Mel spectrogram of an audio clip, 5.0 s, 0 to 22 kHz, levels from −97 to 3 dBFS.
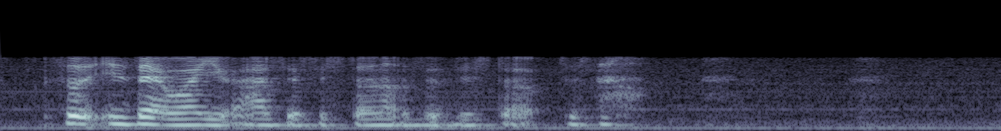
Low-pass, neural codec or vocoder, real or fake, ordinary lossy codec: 3.6 kHz; none; real; none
